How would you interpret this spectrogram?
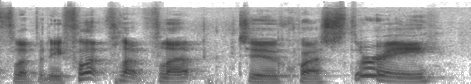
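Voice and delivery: voice cracks while speaking. Speaker switches to quest three, voice cracking. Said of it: "And my voice just cracked".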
